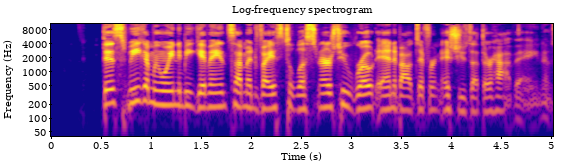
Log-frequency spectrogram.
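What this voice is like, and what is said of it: Raspy, sick-sounding voice. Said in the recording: “I also sound like a piece of shit right now ... sorry for my raspy voice”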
